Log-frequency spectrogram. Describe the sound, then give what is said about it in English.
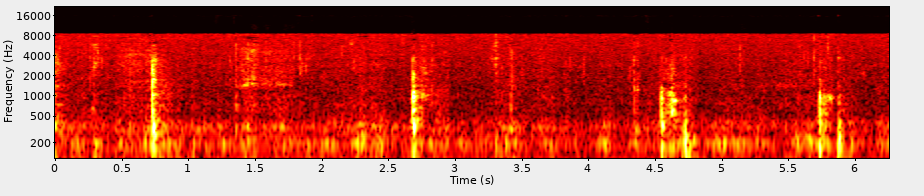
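A spoon stirs thick chili in a pot, making soft wet squelches with a handful of sharper knocks against the side at irregular intervals, over a low steady hum. “And I'm just going to stir this around.”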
